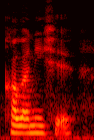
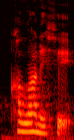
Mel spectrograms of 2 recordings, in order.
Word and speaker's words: Kalanithi: Actually, the stressing is different. It's not Paul Kalanithi, it's Paul Kalanithi, and it's taken me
